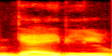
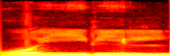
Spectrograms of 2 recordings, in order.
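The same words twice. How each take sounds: First: গাইরিল with a hard g and thin 'gai'; গাইরিল light, no throaty ghayn; mispronunciation demo. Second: গইরিল with heavy throaty 'ghoi'; গইরিল rounded and drawn out, Arabic ghayn; correct ghayn demo. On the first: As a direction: say গাইরিল with an everyday g. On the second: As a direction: voice the first sound of গইরিল back in the throat. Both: Shown as a demonstration. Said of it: "এটা কিন্তু ভুল".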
